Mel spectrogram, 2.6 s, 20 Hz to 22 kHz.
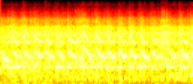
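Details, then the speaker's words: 6.8 LS3 stroker V8 in a '55 Chevy pickup, first start attempt with injectors unplugged to check oil pressure and spark: even, brisk starter cranking, engine spins freely and never catches; no spark found, tune suspected. "injectors are unplugged so we don't dump fuel in there and crank it over we got a little bit of oil pressure just want to make sure we got Spark"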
